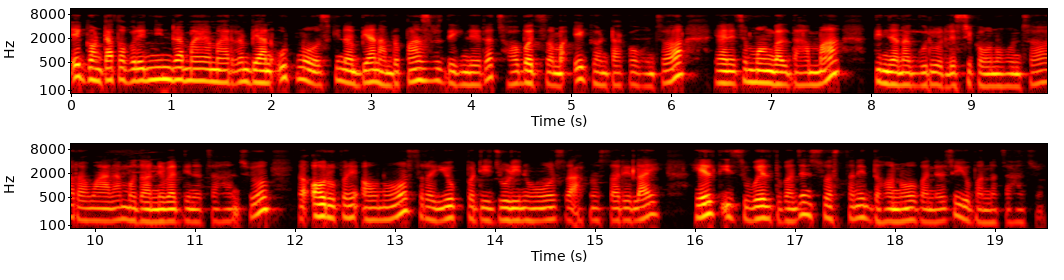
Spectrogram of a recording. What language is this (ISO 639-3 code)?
nep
